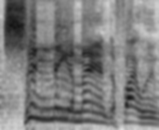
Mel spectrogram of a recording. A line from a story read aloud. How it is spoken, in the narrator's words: he was shouting out across that valley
